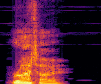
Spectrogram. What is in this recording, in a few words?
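"righto", Australian English; pronunciations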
